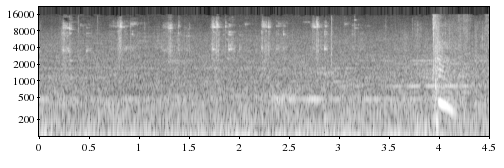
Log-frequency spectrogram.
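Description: A metal chain clinks and rattles.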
